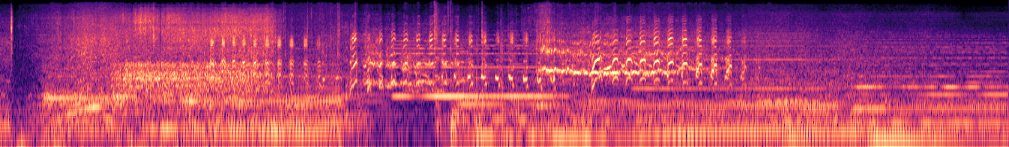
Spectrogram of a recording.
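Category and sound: vehicle, car engine running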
